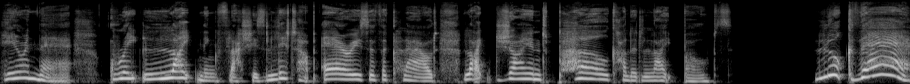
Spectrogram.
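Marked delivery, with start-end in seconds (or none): 8.2-9.1 shrill, very high, loud shout. Narrator reads Sam's exclamation to his companions: shouted. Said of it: "shouted Sam".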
